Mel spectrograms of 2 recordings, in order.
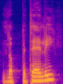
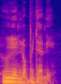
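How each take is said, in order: First: It is said with an Italian-sounding accent. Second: It is said with a Russian-sounding accent.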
